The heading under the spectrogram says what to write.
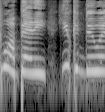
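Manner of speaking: very high, eager, encouraging cheering. Speaker describes a dad urging his scared son on, imitating a dad cheering. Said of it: "he's like cheering the kid on".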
